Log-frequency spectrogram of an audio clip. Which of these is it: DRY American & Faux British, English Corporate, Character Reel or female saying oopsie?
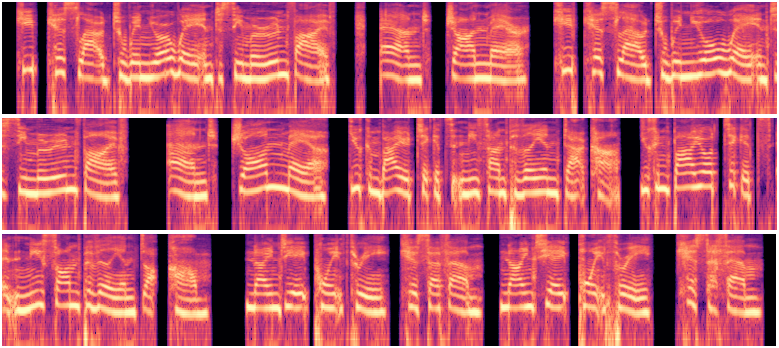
DRY American & Faux British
